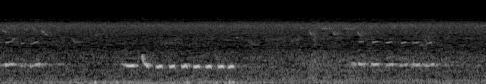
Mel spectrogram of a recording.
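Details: Indian scimitar babbler (Pomatorhinus horsfieldii) in the Western Ghats, India, hopping around a Coral Tree (Erythrina) and singing quick runs of low, hollow hooting notes against a soft background hiss.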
